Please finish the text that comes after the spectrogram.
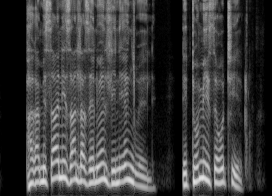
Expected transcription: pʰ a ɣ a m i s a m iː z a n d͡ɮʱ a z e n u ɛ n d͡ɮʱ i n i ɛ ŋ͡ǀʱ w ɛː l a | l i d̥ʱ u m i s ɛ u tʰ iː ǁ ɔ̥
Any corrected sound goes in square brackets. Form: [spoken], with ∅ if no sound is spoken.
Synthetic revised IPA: pʰ a ɣ a m i s a [n] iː z a n d͡ɮʱ a z e n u [e] n d͡ɮʱ i n i ɛ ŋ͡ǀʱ w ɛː l [ɛ] | l i d̥ʱ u m i s ɛ u tʰ iː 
